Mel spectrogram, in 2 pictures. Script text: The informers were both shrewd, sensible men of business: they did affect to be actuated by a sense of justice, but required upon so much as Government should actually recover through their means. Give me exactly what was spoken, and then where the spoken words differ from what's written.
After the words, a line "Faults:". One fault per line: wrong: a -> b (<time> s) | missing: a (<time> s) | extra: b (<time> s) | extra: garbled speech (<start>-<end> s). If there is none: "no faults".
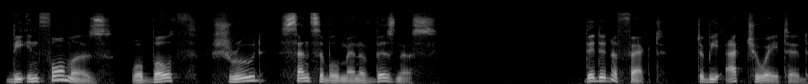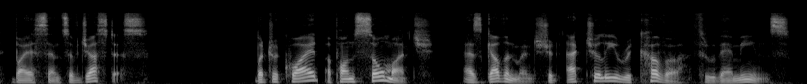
The informers were both shrewd, sensible men of business: they did affect to be actuated by a sense of justice, but required upon so much as Government should actually recover through their means.
Faults:
no faults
